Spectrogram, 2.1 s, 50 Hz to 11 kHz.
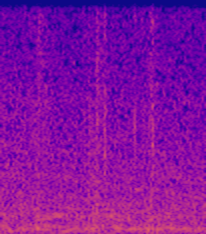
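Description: Race car engine from Gran Turismo 7 during a manufacturer race, a steady loud drone that holds at a constant level throughout, with no voices over it.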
